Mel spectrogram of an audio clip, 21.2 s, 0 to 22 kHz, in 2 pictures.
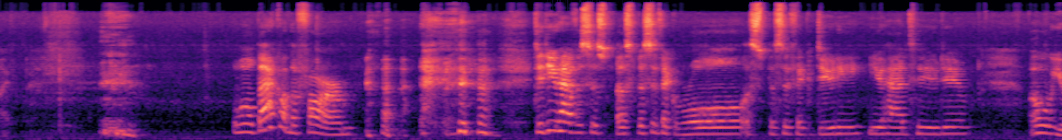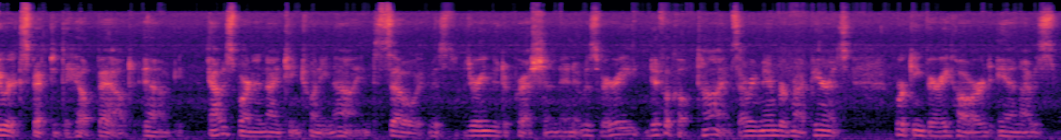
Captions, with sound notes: Well back on the farm, (Laughter) did you have a specific role, a specific duty you had to do? Oh, you were expected to help out. I was born in 1929 so it was during the Depression and it was a very difficult time. I remember my parents working very hard and I was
